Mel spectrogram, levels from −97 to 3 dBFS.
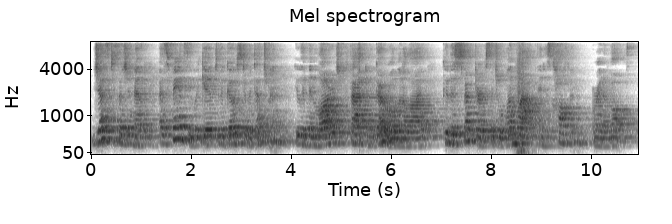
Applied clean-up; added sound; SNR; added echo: none; Whoosh, swoosh, swish; 13 dB; reverberation time 1.1 s.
